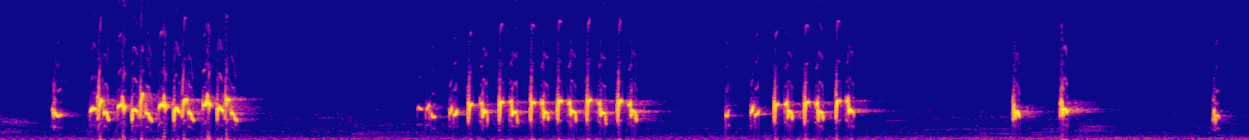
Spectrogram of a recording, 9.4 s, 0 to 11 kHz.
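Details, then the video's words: Yellow-vented bulbul singing energetically, offered as a lure to prompt other birds to sing, with nature sounds: bursts of fast, bubbly chattering notes in phrases about two seconds long, separated by pauses, then isolated sharp chirps. "100% AMPUH pancingan trucuk gacor mewah full suara alam"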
